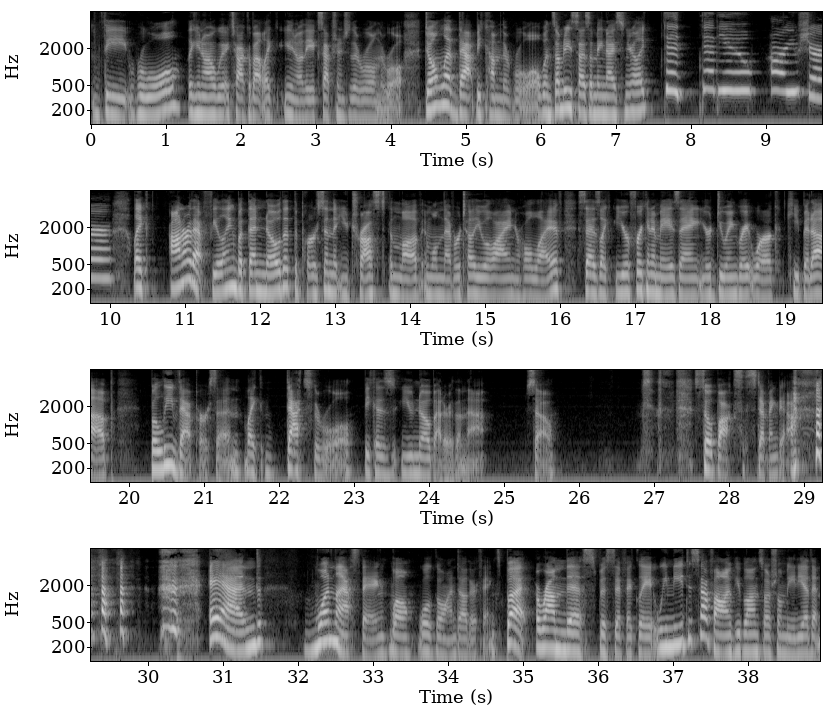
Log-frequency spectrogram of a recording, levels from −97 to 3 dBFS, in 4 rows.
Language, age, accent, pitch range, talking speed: English, 20-39, American, 145-185 Hz, 185 wpm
